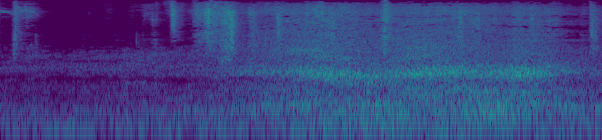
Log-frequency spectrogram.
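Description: An engine running with a steady low hum. It swells louder for a few seconds midway, then eases off.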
